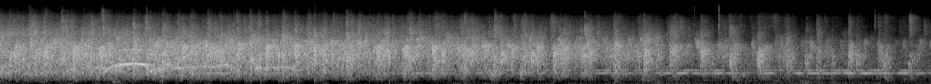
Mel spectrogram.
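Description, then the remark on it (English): A live audience breaks into loud, sustained applause, a dense wash of many hands clapping that gradually thins and softens toward the end, with a few faint voices and whoops mixed in. “Let's give a big round of applause to Arianna.”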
